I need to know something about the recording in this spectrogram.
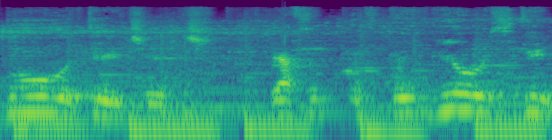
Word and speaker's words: Buttigieg: It should be pronounced Buttigieg. Buttigieg.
